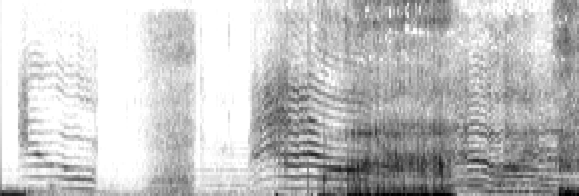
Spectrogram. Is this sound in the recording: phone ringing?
no

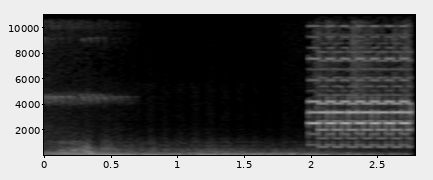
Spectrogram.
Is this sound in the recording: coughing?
no

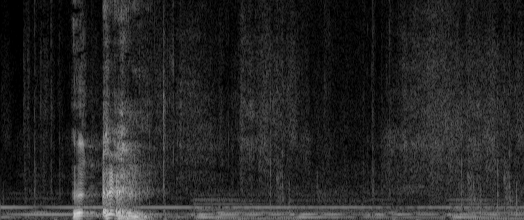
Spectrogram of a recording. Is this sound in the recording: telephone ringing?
no

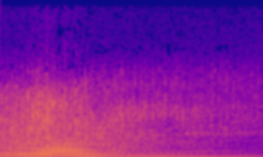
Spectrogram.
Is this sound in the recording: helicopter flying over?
yes

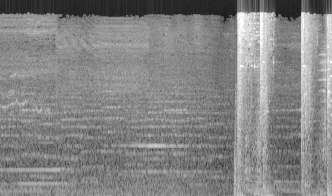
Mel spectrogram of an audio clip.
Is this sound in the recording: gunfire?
yes

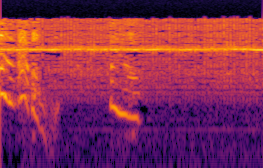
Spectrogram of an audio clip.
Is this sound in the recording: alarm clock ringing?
yes

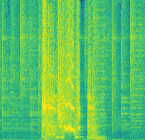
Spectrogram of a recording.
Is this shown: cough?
yes

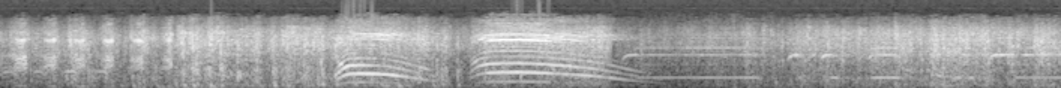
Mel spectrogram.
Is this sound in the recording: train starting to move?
yes

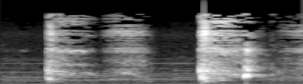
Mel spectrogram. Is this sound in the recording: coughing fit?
yes

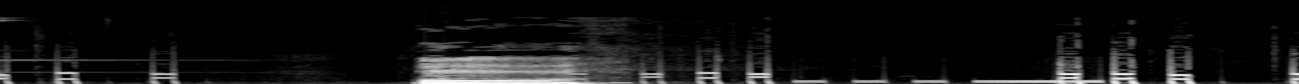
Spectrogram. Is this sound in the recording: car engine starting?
no

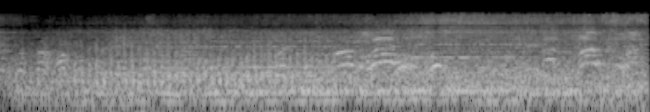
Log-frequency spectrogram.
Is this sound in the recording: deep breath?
no

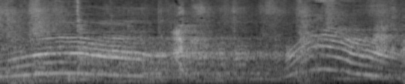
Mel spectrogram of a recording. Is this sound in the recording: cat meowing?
yes

